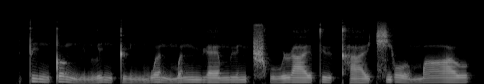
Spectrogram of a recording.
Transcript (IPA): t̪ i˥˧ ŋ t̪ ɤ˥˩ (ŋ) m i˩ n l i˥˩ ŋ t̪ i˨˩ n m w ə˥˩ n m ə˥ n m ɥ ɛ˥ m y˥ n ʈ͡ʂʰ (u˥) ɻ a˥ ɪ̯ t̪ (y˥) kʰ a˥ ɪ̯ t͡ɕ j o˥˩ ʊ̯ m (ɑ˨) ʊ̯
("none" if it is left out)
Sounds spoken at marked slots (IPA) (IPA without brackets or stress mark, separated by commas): ŋ, u˧˥, y˥˩, ɑ˥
